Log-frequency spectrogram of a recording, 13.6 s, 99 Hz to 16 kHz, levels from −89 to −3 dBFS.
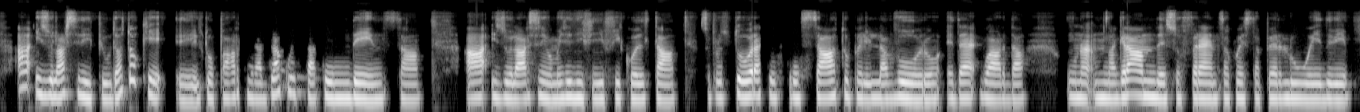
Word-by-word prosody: a - - +3
isolarsi 220 0 +1
di 195 -1 0
più. 185 -1 -4
Dato 220 - 0
che, 220 - -3
ehm, 170 -1 -6
il 160 - -5
tuo 190 0 -5
partner 195 +1 -5
ha 185 - -3
già 225 +5 0
questa 240 -5 -4
tendenza 190 -2 0 0.4
a 195 +2 +7
isolarsi 195 +1 +1
nei 195 - 0
momenti 185 +2 0
di 195 - +2
iffi 190 -1 -6
ifficoltà, 185 -1 -1 0.2
soprattutto 200 +2 -3
ora 210 +1 +6
che 210 - -10
è - - -3
stressato 200 0 +2
per 195 -1 -4
il 185 +1 -2
lavoro, 185 -1 +1
ed 190 +1 -8
è, 195 -1 +3
guarda, 185 -2 0 0.4
una 195 -2 +1
una 195 -1 0
grande 205 -1 +5
sofferenza 190 -1 0
questa 190 -1 -5
per 190 -1 -3
lui. 185 -1 0
Devi 180 -1 -1
190 Hz, 175 wpm, -18 LUFS, 185-200 Hz, 0.4 s, a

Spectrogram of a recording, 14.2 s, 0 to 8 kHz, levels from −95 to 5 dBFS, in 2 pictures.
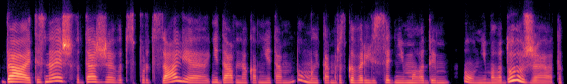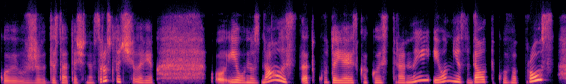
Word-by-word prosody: Да. 250 -2 +10
И - - +1
ты 225 - -6
знаешь, 305 +6 +7
вот 220 - -11
даже 230 -2 +3
вот 205 -1 -11
в - - -11
спортзале 205 - +1
недавно 210 -2 -1
ко 195 - -5
мне 195 0 -9
там, 190 +5 -7
ну, 415 - -2
мы 195 -6 -4
там 185 0 -5
разговорились 195 -1 -3
с - - -8
одним 190 -2 -4
молодым, 185 0 -6 0.2
ну, 250 - -1
он 175 - -9
не 160 - -9
молодой 170 - +5
уже, 170 -7 +3
а 165 -1 -4
такой 170 -1 -8
уже 165 0 -7
достаточно 175 0 -5
взрослый 265 - -2
человек. 185 -4 -2 0.7
О - - +1
и 220 - 0
он 200 -1 -4
узнал, 335 - +1
из 255 - -2
откуда 205 +1 -2
я, 190 -1 +1
из 185 - -8
какой 195 0 -8
страны. 215 - -3
И 215 - -2
он 295 - -1
мне 275 -6 -1
задал 225 +3 0
такой 200 -3 -14
вопрос: 295 - +2
200 Hz, 200 wpm, -25 LUFS, 185-235 Hz, 0.7 s, Да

